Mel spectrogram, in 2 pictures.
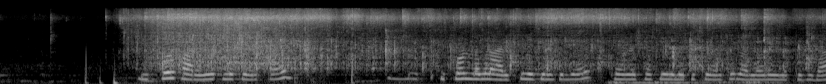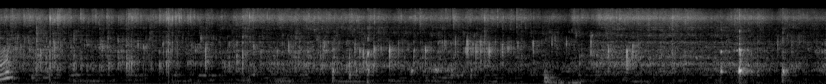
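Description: Leaves hiss and sizzle loudly as they drop into hot oil.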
